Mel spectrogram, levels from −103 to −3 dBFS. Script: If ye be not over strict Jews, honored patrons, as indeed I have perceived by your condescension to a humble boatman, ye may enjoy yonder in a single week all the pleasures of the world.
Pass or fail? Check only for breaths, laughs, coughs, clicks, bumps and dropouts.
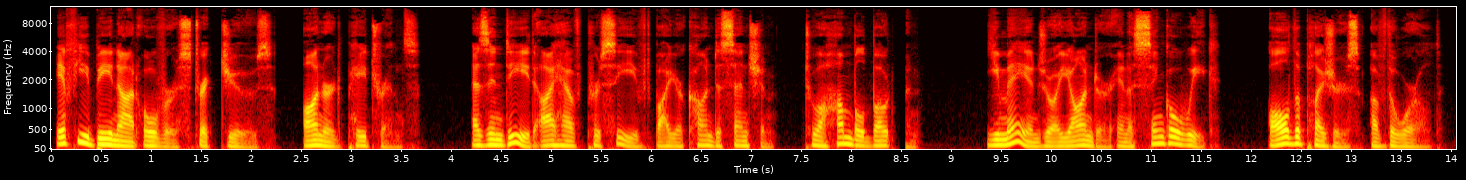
fail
